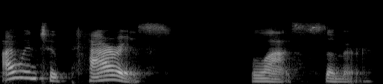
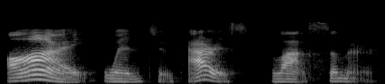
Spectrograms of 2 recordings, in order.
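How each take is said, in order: First: The stress falls on the word Paris. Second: The stress falls on the word I. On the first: It tells where the person went. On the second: It tells who went.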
